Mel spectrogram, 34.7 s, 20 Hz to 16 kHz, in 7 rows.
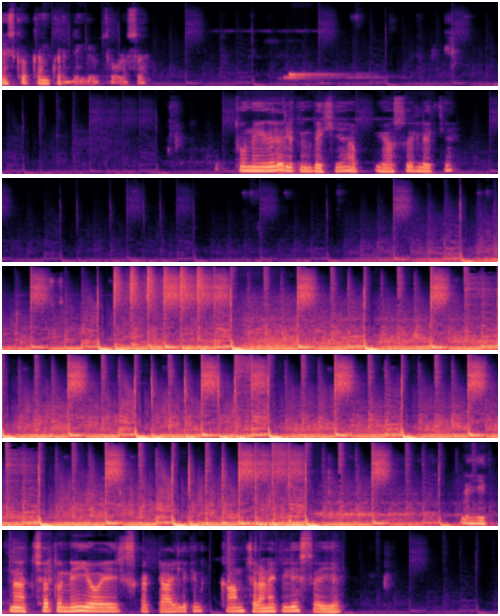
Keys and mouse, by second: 0.0-2.5 drag, 3.6 click, 4.5 ctrl+space, 4.7 ctrl+click, 5.1 ctrl+space, 8.2 alt+click, 9.6-11.5 drag, 13.1 click, 14.7 click, 16.0-19.4 alt+right drag, 19.4 alt+click, 20.1-22.0 drag, 22.0 click, 23.2 alt+click, 23.7 click, 25.8 click, 26.0 ctrl+space, 26.1 ctrl+click, 26.5 ctrl+space, 28.1 ctrl+space, 28.3 ctrl+click, 28.7 ctrl+space, 29.9 ctrl+space, 30.3 ctrl+click, 30.8 ctrl+space, 34.0 space.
